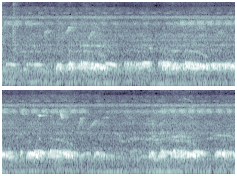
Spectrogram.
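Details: Spotted dove from Vinh Long, Vietnam, cooing: steady low phrases of rolling coos repeated with short gaps over a constant background hiss.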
